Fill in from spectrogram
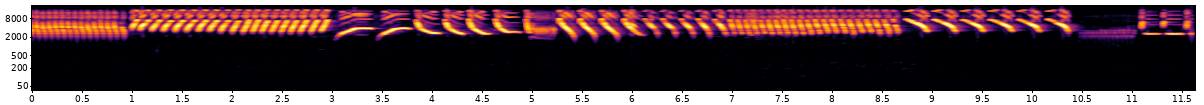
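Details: Yorkshire canary kept by its owners sings loudly: rapid buzzy trills, high rising and falling whistled sweeps, and quick runs of descending notes, separated by brief pauses.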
